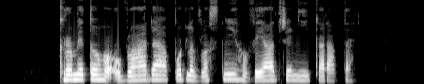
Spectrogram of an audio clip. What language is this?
Czech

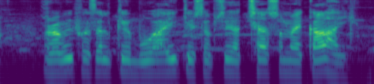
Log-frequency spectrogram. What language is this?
Magahi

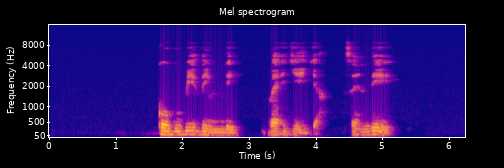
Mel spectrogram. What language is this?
Teutila Cuicatec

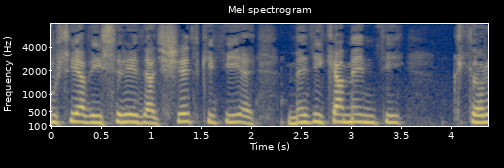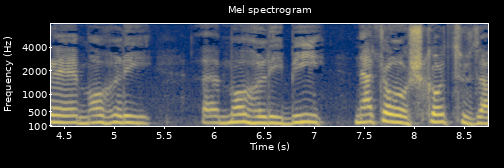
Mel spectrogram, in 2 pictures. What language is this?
Slovak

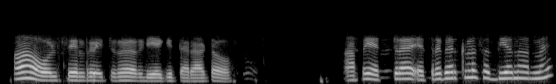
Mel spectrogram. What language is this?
Malayalam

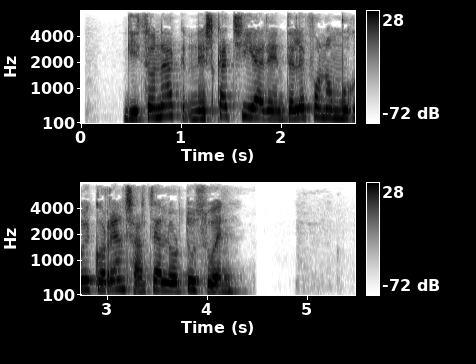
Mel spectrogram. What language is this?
Basque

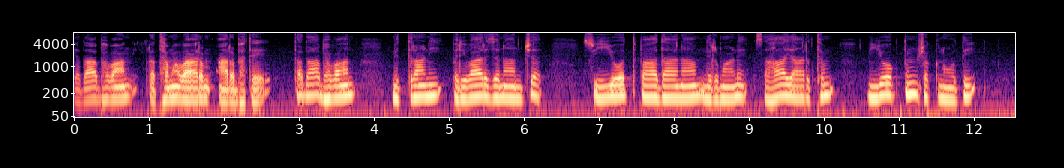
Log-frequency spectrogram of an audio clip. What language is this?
Sanskrit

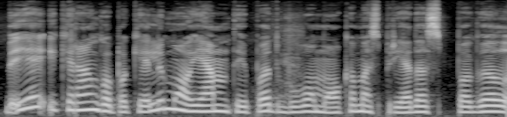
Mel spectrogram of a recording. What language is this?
Lithuanian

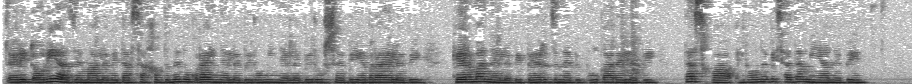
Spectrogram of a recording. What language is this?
Georgian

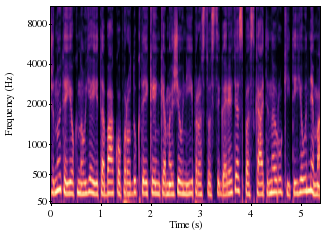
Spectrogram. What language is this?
Lithuanian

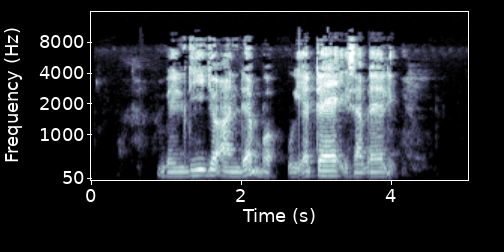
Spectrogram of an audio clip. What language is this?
Borgu Fulfulde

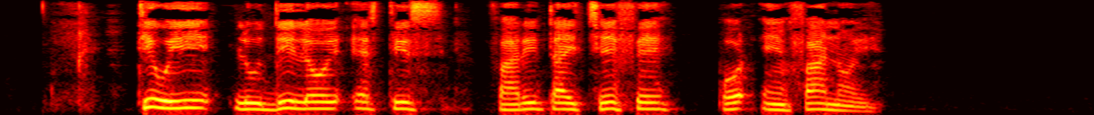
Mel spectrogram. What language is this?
Esperanto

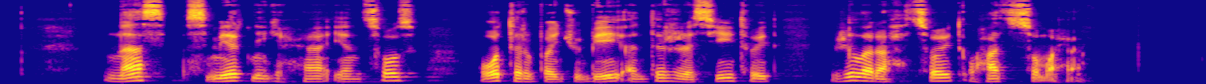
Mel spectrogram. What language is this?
Abkhazian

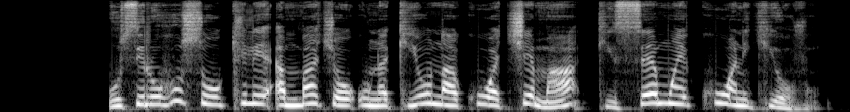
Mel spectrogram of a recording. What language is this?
Swahili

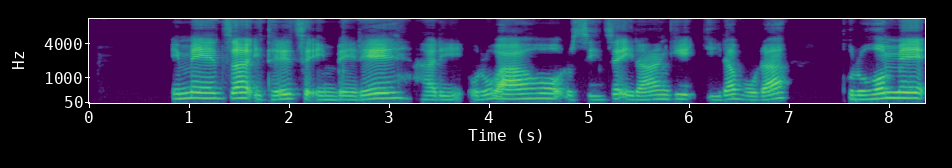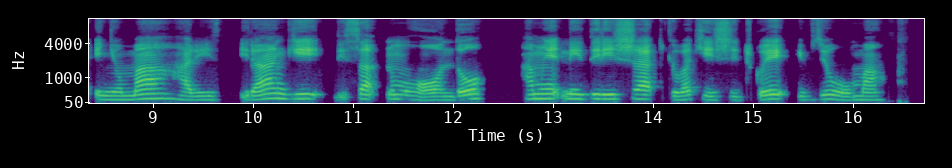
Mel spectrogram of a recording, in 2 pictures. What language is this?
Rundi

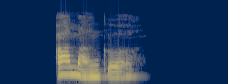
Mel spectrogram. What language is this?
Chinese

